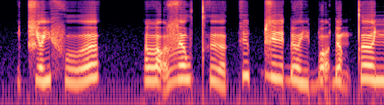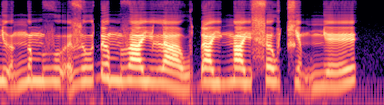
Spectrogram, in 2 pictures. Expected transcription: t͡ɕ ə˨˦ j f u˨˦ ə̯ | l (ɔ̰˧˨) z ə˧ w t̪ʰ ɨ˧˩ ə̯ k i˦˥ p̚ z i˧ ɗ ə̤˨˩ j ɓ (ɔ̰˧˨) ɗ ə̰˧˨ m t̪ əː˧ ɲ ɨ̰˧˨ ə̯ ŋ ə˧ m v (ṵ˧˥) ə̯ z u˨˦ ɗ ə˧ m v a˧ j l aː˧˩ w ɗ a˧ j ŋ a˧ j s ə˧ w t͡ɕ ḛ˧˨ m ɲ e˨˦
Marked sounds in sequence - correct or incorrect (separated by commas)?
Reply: correct, correct, incorrect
